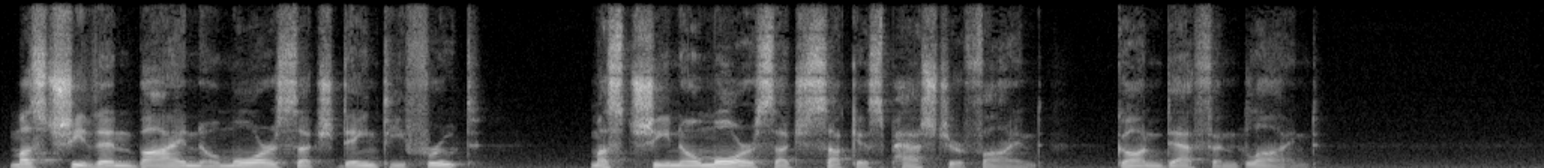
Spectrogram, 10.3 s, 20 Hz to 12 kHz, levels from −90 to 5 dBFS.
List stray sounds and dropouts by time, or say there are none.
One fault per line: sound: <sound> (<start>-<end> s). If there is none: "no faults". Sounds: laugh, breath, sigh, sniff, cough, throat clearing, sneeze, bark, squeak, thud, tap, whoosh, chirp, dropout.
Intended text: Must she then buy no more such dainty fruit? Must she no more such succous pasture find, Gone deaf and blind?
no faults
